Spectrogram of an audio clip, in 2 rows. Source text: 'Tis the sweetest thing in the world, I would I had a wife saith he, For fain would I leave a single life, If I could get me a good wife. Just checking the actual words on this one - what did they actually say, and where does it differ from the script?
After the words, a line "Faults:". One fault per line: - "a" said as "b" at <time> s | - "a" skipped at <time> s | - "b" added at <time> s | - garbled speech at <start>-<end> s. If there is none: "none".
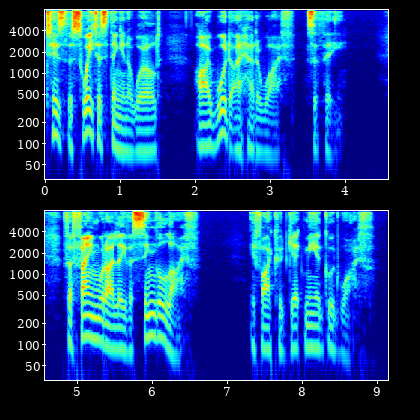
'Tis the sweetest thing in a world, I would I had a wife saith he, For fain would I leave a single life, If I could get me a good wife.
Faults:
- "the" said as "a" at 1.1 s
